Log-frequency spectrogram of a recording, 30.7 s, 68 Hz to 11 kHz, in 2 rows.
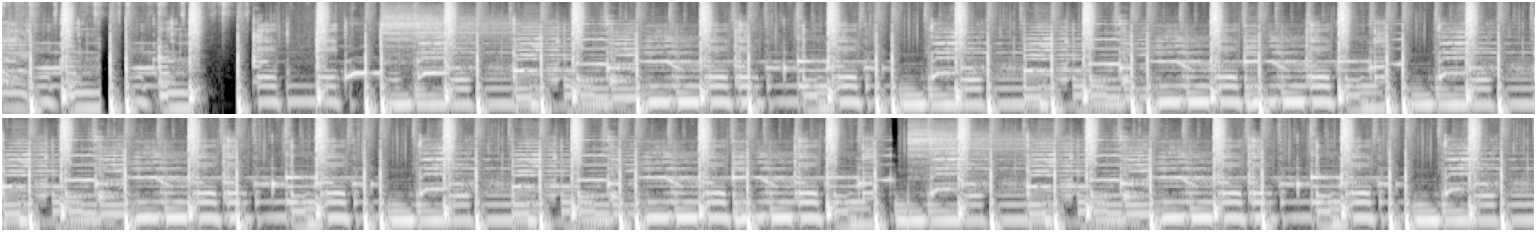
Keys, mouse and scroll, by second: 0.0-1.6 drag, 1.6 g, 1.6 y, 7.8-10.2 drag, 10.3-11.4 alt+middle drag, 12.1 Tab, 13.0 alt+click, 13.4 KP_1, 18.5 click, 21.2 ctrl+alt+click, 21.5 ctrl+click, 23.3 z, 27.8-29.9 drag, 30.5 h.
